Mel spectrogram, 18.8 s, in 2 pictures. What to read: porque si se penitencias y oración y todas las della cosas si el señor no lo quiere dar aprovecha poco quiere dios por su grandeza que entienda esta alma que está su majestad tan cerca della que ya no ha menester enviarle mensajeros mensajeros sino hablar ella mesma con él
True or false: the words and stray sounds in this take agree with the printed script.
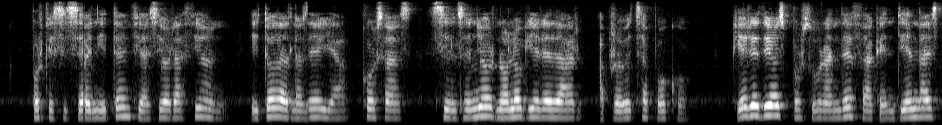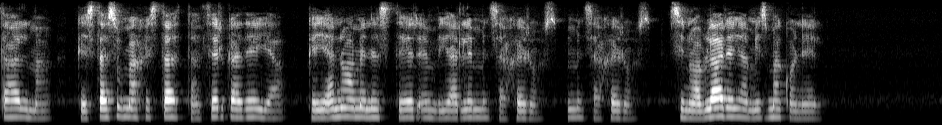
true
